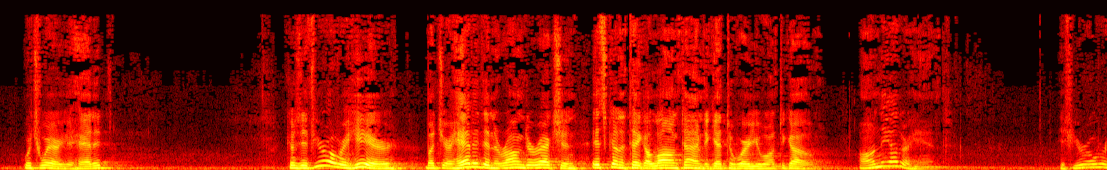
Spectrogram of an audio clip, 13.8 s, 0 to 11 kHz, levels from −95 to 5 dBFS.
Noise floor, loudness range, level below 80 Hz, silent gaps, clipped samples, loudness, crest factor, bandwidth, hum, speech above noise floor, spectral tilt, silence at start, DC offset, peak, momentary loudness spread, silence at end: -48 dBFS; 9 LU; -58 dBFS; none; under 0.1%; -18 LUFS; 18 dB; 10.5 kHz; none; 31 dB; -7.5 dB/octave; 0.3 s; under 0.1%; -2 dBFS; 14 LU; 0 s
